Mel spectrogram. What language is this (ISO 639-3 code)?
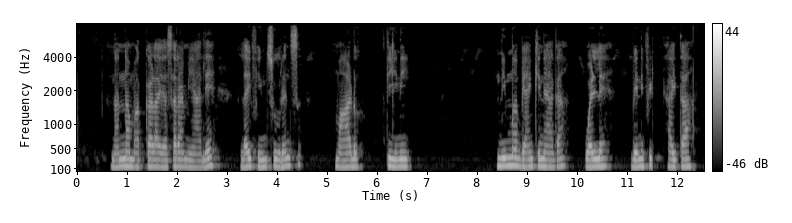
kan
